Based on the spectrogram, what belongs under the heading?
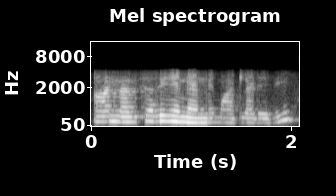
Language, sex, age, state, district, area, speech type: Telugu, female, 18-30, Telangana, Bhadradri Kothagudem, rural, conversation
